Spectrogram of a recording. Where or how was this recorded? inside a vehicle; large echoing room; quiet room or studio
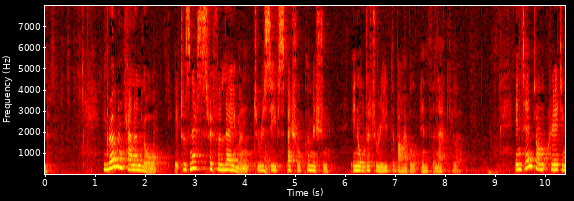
large echoing room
